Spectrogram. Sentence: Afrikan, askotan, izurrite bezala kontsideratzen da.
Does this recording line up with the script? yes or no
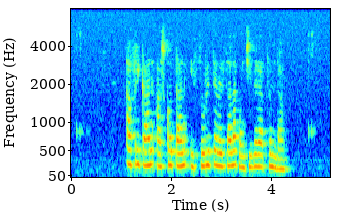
yes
